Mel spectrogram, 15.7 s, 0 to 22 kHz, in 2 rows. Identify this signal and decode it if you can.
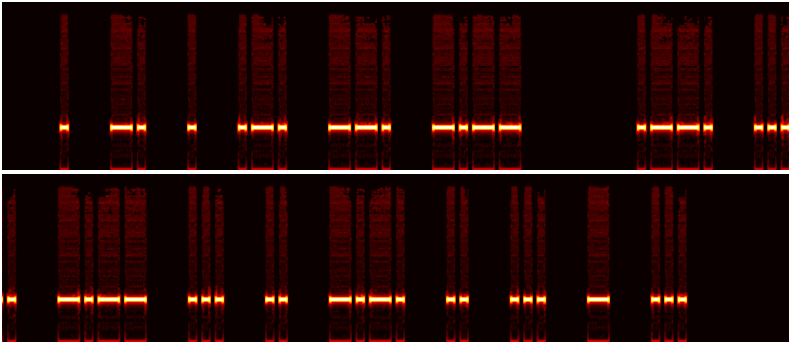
Morse code, heard as a keyed tone, about 18 wpm, spaced as for 12 wpm, 1000 Hz. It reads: ENERGY PHYSICISTS
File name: qotdfiles / 12wpm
